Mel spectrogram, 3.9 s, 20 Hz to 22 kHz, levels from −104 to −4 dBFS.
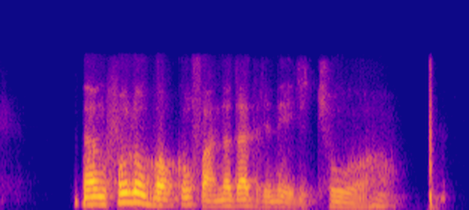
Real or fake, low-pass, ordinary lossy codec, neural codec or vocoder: fake; 7.2 kHz; Opus, 16 kbps; codec, 16 kHz in and 24 kHz out, 0.4 kbps, LongCat-Audio-Codec, fine tuned four codebook decoder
